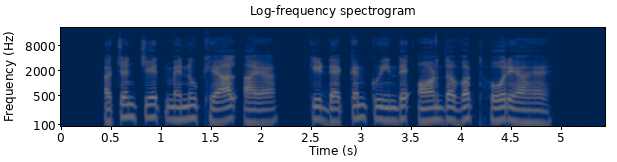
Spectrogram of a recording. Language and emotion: Punjabi, neutral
